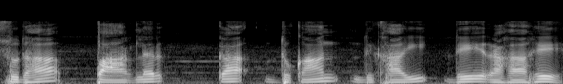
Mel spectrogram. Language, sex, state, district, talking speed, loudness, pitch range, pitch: Hindi, male, Madhya Pradesh, Dhar, 85 wpm, -16 LUFS, 105-130 Hz, 115 Hz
